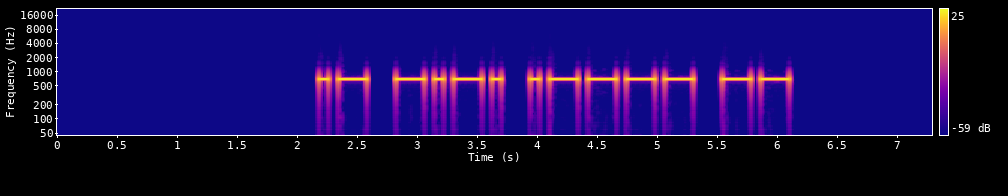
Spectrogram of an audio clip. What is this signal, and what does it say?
Morse code, heard as a keyed tone, about 16 wpm, 700 Hz. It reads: AC1M
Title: USA Call Signs - 4 Characters - Repeated 3x - 15wpm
